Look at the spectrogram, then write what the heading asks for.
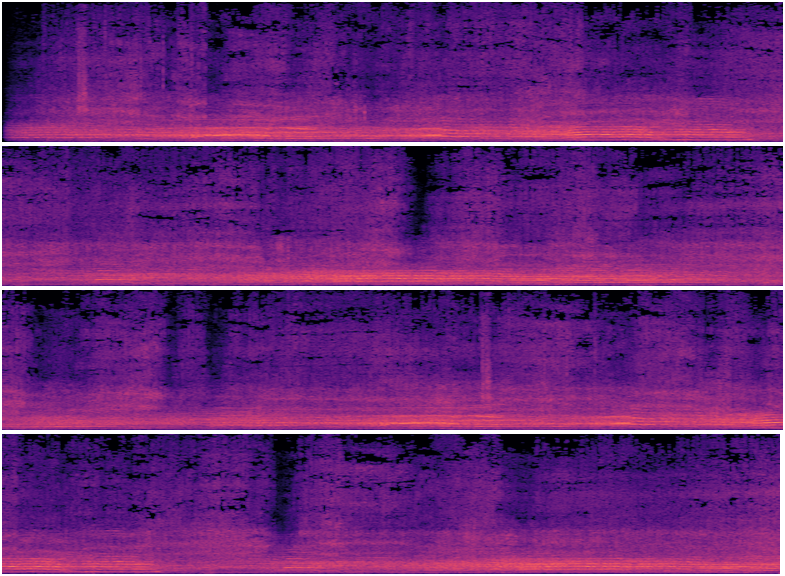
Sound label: zombie; sfx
